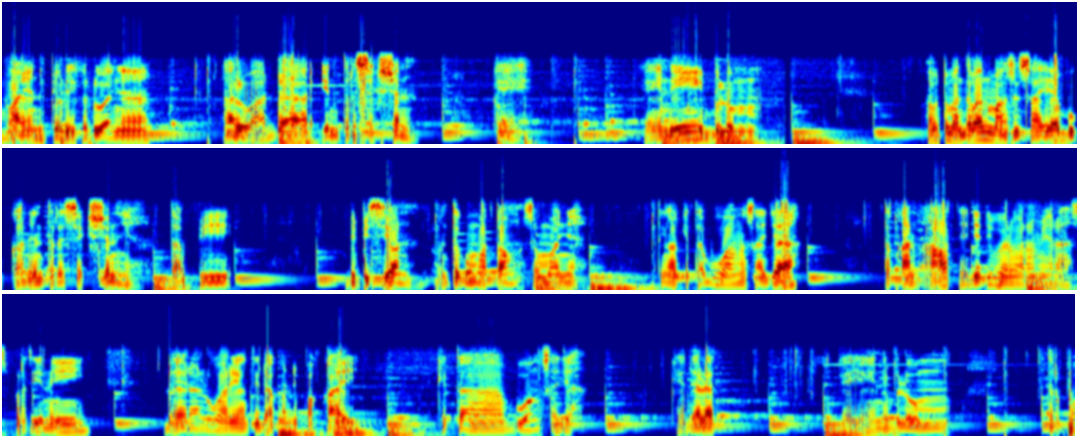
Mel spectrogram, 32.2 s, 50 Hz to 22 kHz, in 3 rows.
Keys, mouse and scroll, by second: 0.2 shift+click, 2.0-6.7 drag, 7.3 ctrl+z, 8.1 click, 10.0 shift+click, 13.6-18.5 drag, 19.5 alt+click, 22.6 Delete, 24.6-26.9 alt+drag, 28.3 Delete, 29.4 ctrl+z, 30.3 click, 32.0 ctrl+z.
